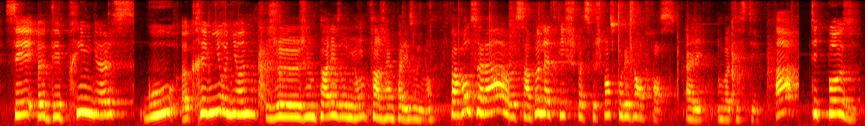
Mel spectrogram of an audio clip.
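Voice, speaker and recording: A woman's voice: on the high side, echoey room. A young woman casually chatting to camera at home, tasting snacks and murmuring as she eats. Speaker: food taster vlogger. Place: home living room, at low table.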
